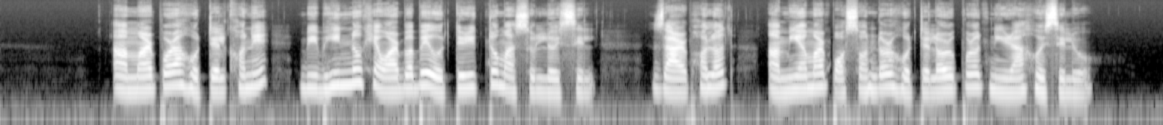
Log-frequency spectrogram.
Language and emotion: Assamese, sad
